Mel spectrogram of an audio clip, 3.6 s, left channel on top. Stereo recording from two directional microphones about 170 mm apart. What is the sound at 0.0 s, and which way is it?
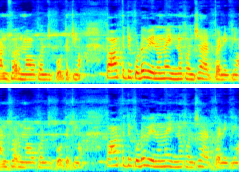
Speech, 65° left (ahead or behind).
